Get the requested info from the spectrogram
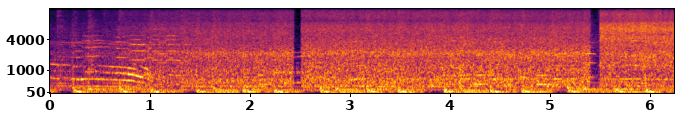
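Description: Steady rush of water from a small waterfall and stream. A voice trails off in the first second, and the sound drops out for an instant twice.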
